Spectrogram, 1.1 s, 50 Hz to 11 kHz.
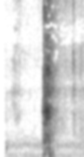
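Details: A single short, harsh, hacking cough from a 13-year-old senior poodle that is still an avid hiker, heard against quiet room noise; a dog cough.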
